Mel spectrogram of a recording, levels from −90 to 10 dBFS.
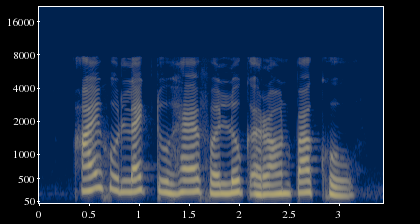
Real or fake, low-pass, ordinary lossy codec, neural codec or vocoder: real; none; none; none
